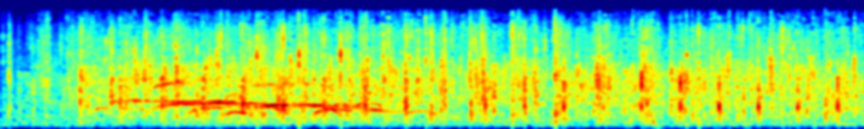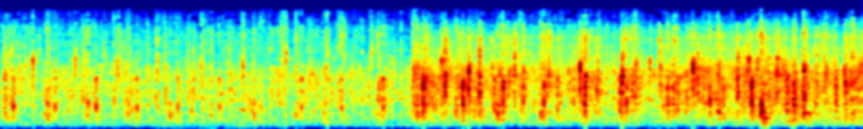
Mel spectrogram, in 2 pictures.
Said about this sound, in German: Ein großer Applaus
